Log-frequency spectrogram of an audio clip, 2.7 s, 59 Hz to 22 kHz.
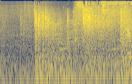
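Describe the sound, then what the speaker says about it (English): A structure blown up in the Mechwarrior 5 video game erupts in a sudden loud explosive boom that keeps rumbling heavily and low for a couple of seconds. "Can we actually blow that up?"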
